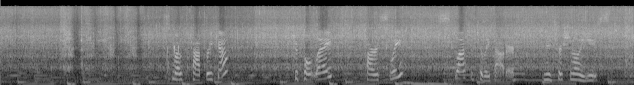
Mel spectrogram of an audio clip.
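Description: A spoon scrapes and taps against a pan.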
